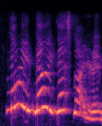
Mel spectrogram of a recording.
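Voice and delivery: high, loud disbelieving yell; incredulous shout. Retold or imitated. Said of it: "And they go".

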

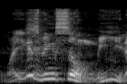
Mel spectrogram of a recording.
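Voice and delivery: high, pleading whine; whiny mock plea. [name] asking kids why they are mean, high whine. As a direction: plead with hurt feelings. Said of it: "I'm like".

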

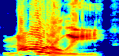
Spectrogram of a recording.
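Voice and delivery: loud high overdubbed yell; dubbed gnarly. Retold or imitated. Mimicking a movie's dubbed audio, loud high yell. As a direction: blurt it like a cheesy overdub. Dubbed surfer exclamation in clip.

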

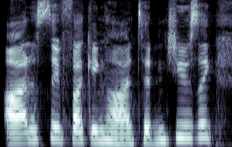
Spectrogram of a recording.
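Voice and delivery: ordinary delivery

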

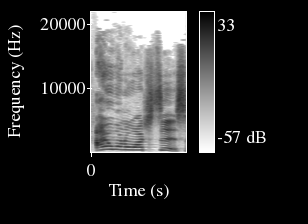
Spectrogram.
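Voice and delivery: high-pitched imitation of a bratty child; demanding kid. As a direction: mimic a kid insisting on her way. Acting a demanding little kid.

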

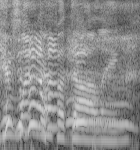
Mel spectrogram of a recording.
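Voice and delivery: high, rising posh British voice; posh British darling. Pretend. Friend tossing a compliment in mock posh British. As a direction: gush it in a posh British accent.

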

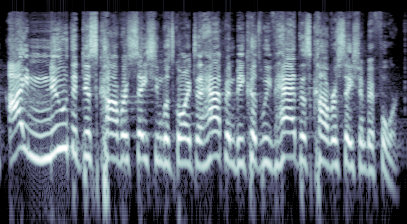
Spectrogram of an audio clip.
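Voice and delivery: normal talking voice

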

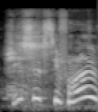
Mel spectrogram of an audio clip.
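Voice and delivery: shocked high question; disbelieving rise; surprised. Real, not acted. Shocked at age.

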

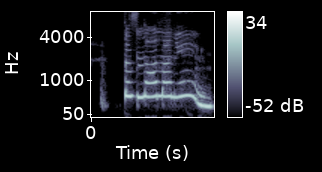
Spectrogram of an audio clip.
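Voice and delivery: wyższa, wolniejsza poprawka nauczycielki; powtórz wolniej i wyżej, z naciskiem. Retold or imitated. Repeats the correction, higher, slower.

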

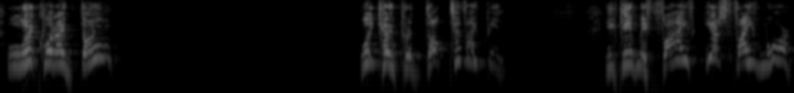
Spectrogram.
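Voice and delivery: high, loud, slow exultant boast; thrilled servant who can't wait to tell; bubbling enthusiasm. Acted. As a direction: crow it out, stretching the words. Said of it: "bubbling over with enthusiasm".

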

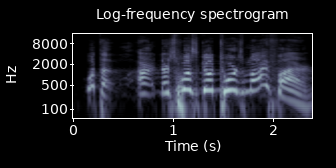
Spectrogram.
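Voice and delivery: high, loud mock outrage; indignant disbelief. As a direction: protest as a baffled homeowner. Homeowner protesting at firefighters running away.

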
